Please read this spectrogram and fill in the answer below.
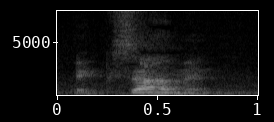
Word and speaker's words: examen: The X is usually pronounced KS, as it is in English, box and sax. Before a consonant, however, it's pronounced usually like the S of the English C.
